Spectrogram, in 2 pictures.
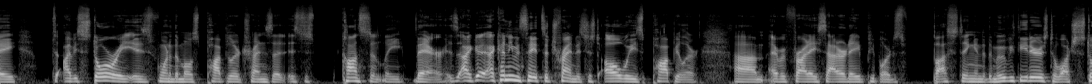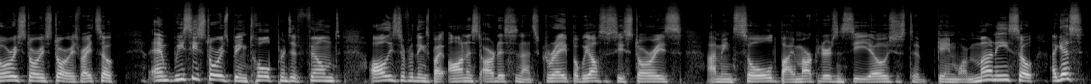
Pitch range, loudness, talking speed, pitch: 125-165 Hz, -22 LUFS, 225 wpm, 135 Hz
